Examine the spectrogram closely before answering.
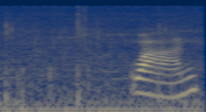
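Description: A young woman speaks up nearby.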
